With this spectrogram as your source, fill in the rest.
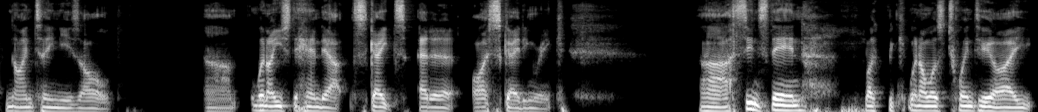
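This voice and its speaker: A middle-aged man from Australia with an Australian accent, a gym owner talking as a podcast guest in a joking, relaxed, rambling way. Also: lowish voice, no room sound, clean studio sound. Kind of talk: casual interview talk.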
